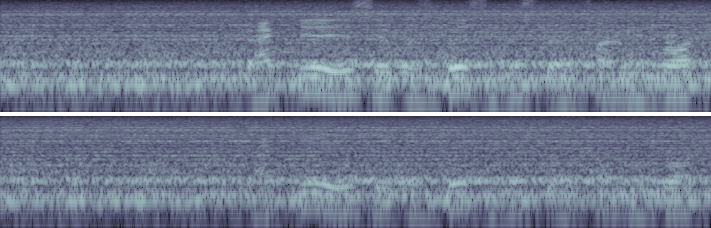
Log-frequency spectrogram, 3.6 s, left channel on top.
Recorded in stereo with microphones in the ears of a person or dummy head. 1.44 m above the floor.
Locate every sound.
0.0 s an aircraft: 25° right (ahead or behind); by 3.6 s 10° right (ahead or behind)
1.2 s a man speaking: 55° left (ahead or behind)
